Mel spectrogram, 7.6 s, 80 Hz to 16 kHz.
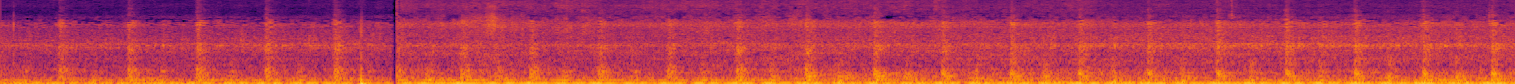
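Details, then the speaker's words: Admiral washer after lid switch (WP8318084) replacement, lid closed: even rhythmic swish-and-thump about three times a second over a steady motor hum; agitation working normally with the new switch, a bad switch would prevent agitation. "that's one of the symptoms there that you have a bad uh lid switch if it does not start to agitate this is working correctly with the uh new lid switch"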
